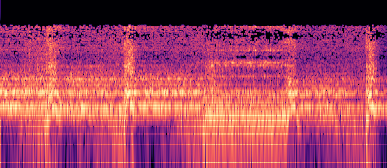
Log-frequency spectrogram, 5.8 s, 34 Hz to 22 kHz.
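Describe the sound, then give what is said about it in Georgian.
Recorded dogs barking with growling, played from an MP3 player through amplifiers to scare wild boars away from gardens. Dense, tonal growls and whines run throughout, broken by a few sharper yipping barks. “შეიძინეს ეს ემპი სამი პლეიერები, მასზე ჩაწერილი ძაღლების ყეფა ღრენით.”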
